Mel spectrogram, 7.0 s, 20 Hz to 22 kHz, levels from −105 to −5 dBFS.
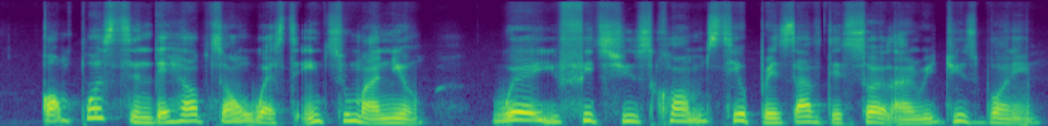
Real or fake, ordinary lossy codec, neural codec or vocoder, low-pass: fake; none; autoencoder, 48 kHz, 128 numbers a frame, DAC-VAE, trained on Japanese speech; none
